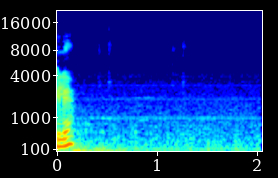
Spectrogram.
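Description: A few faint computer mouse clicks against low room hiss.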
